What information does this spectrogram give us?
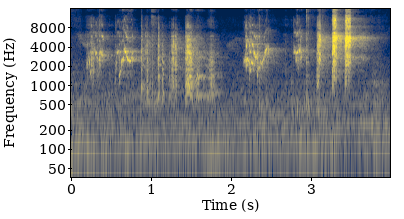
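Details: Pet budgerigars, Australian parakeets, chattering indoors: rapid buzzy warbles and squeaky chirps in quick bursts, ending in a few sharper, louder squawks.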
